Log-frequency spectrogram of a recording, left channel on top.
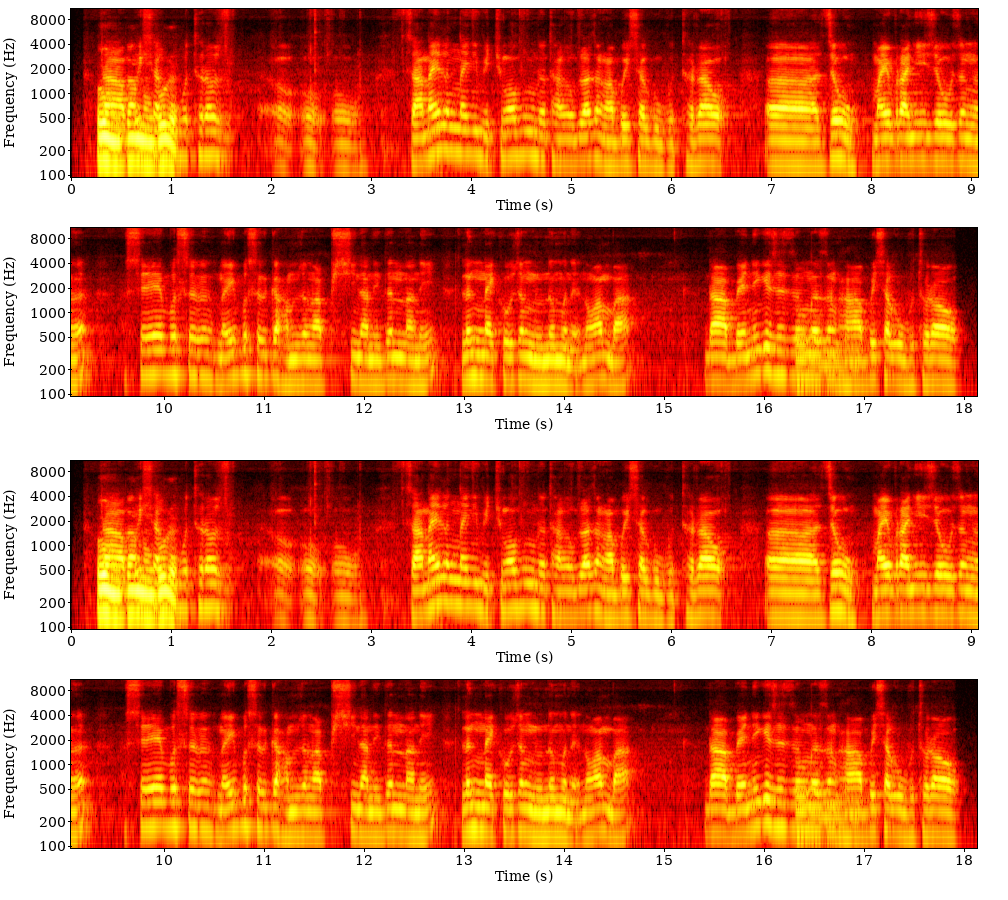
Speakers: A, on the right; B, on the right.
A: औ
B: दा
A: नोंथां
B: बैसागु
A: नंगौ औ
B: बोथोराव औ औ औ। जानाय लोंनायनि बिथिङाव बुंनो थाङोब्ला जोंहा बैसागु बोथोराव आ जौ। माइब्रानि जौ जोङो से बोसोर नै बोसोर गाहाम जोंहा फि नानै दोननानै लोंनायखौ जों नुनो मोनो नङा होमबा? दा बेनि गेजेरजोंनो
A: औ
B: जोंहा
A: नंगौ नोंथां
B: बैसागु बोथोराव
